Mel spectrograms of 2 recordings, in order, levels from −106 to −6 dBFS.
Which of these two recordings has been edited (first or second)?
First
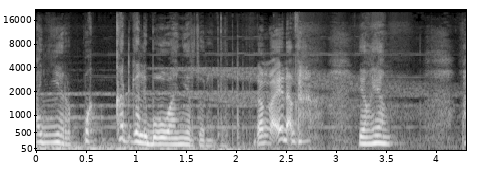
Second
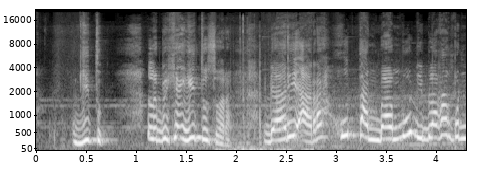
second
